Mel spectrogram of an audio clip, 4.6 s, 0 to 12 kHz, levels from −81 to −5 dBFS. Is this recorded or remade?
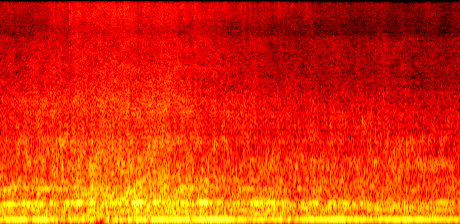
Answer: remade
